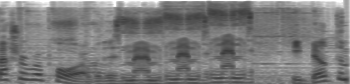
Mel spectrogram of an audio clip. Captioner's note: it gets progressively pitched up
